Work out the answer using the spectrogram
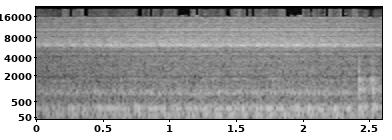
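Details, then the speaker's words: Washing machine: steady drone with fast buzzy pulsing and rattle because a concrete counterweight block on the drum is loose on one side; pressing on it stops the noise; fix by tightening the bolt or spring. "Genellikle bu tür sesler kadın üzerindeki beton blokların sabit olmaması kaynaklı oluşu Bu gördüğünüz gibi bir tarafın şınga gevşek olduğu görülüyor"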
